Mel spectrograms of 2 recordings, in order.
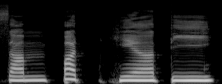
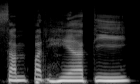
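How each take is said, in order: First: It is said slowly and carefully. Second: It is said at a natural, normal speed. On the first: "and then slowly" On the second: "First natural speed"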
